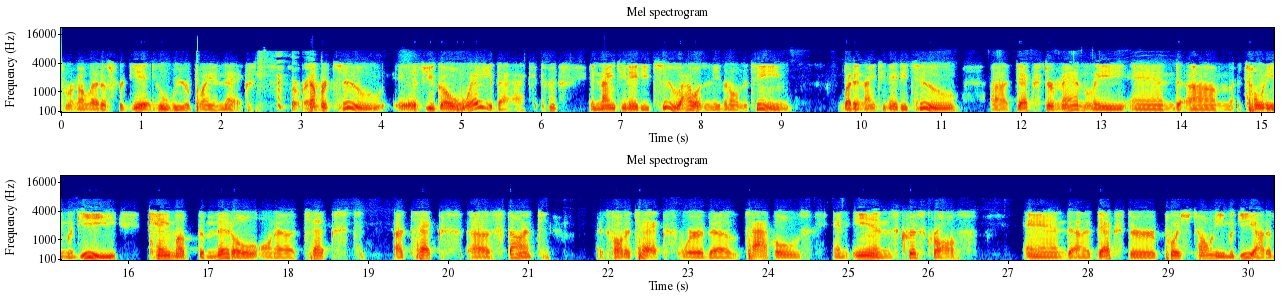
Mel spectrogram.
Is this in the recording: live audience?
no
